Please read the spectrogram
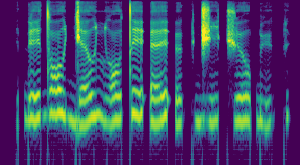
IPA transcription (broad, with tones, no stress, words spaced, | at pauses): ɗe˧˥dɔ˥o̯ɟɛ˩˥o̯ ʎɔ˩˥o̯te˥ʔɛ˩˥e̯ʔø˩˥k d͡ʒi˧˥t͡ʃø˧˥o̯ɓy˩˥k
